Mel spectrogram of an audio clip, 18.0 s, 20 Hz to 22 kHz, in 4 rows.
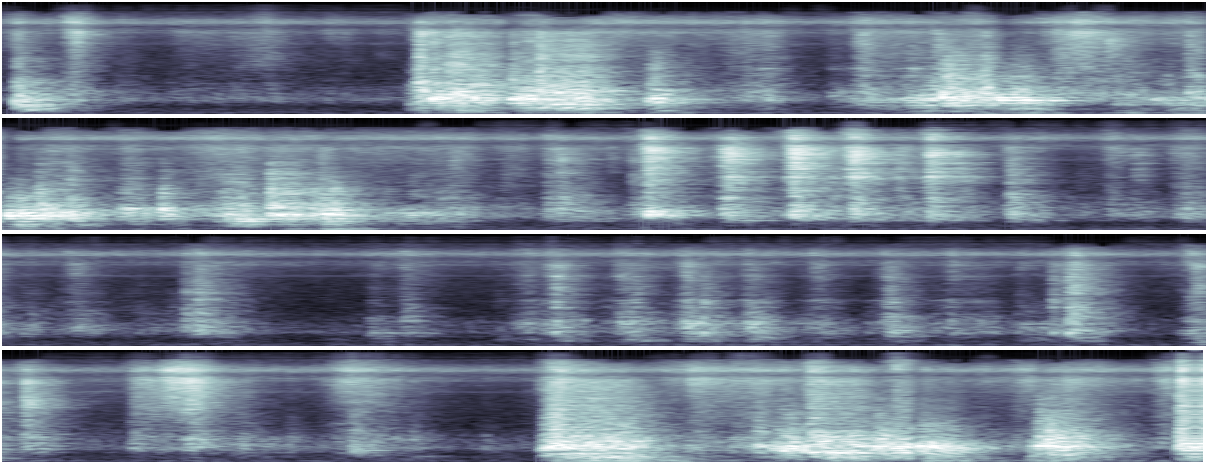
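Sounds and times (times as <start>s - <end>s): loud rough handling noise: 1.6s - 18.0s.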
